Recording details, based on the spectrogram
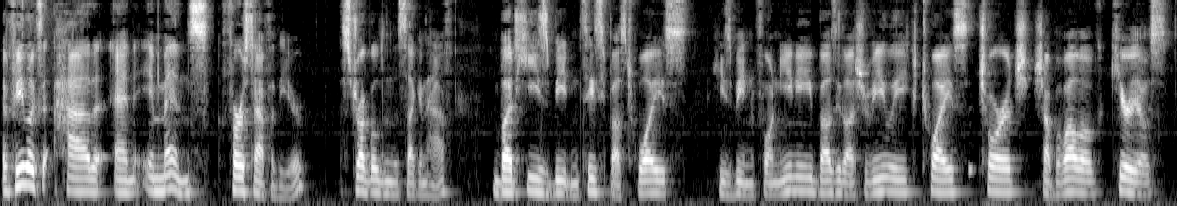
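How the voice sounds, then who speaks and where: A man's voice: medium pitch, moderate pace, dark tone. A man co-hosting a tennis podcast in casual chat, matter-of-fact, rattling off lists. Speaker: podcast co-host.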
